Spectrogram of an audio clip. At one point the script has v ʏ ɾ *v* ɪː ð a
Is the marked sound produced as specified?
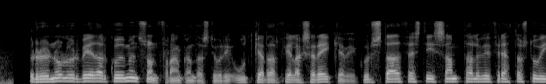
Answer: yes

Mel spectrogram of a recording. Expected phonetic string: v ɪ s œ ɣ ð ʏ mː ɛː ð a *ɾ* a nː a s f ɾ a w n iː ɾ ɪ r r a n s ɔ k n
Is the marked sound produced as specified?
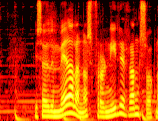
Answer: no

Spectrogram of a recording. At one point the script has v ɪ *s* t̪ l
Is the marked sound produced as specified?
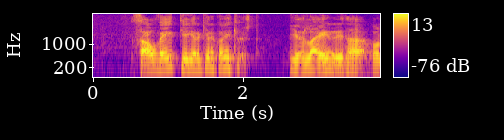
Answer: no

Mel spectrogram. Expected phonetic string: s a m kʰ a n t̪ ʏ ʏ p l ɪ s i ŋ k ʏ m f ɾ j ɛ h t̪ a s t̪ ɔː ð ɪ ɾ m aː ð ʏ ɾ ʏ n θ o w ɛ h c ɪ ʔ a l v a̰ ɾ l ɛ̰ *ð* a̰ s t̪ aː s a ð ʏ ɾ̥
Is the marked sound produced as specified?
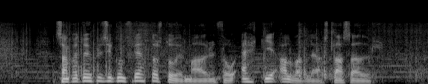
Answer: no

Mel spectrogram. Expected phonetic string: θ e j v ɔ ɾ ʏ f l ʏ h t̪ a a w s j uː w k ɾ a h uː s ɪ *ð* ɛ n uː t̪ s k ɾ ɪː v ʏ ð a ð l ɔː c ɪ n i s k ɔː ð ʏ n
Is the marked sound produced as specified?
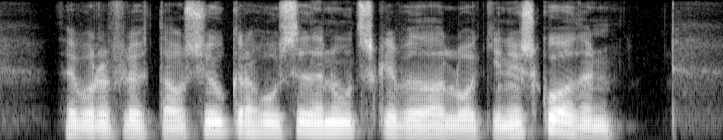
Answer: yes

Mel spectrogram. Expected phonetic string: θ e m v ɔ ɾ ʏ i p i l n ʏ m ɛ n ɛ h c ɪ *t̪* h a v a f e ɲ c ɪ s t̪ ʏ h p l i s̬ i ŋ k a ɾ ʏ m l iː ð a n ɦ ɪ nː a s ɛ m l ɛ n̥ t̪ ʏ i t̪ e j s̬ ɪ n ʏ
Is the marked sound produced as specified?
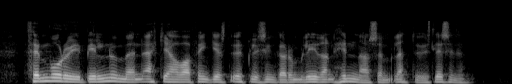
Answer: no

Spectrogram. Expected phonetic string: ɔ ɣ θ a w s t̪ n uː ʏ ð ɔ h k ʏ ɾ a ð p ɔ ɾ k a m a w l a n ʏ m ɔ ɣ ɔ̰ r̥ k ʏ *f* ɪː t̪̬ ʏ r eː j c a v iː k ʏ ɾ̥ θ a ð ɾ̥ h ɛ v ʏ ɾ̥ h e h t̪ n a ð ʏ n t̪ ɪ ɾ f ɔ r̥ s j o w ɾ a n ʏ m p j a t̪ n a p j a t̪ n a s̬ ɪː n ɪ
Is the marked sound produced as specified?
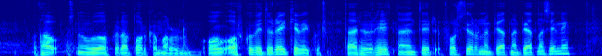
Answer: no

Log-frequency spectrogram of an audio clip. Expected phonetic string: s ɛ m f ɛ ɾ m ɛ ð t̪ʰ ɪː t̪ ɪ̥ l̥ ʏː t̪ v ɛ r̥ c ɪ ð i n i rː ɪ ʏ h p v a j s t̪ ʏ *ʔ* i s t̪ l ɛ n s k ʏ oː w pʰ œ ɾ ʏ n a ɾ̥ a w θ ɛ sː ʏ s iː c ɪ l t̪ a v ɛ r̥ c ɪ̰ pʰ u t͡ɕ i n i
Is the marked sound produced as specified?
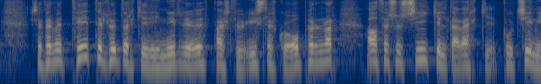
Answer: yes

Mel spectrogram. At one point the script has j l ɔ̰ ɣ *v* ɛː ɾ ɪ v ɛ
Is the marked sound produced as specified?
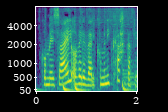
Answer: yes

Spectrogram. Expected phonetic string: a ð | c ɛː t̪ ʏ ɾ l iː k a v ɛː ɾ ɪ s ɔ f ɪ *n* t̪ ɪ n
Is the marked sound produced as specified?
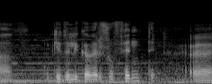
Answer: yes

